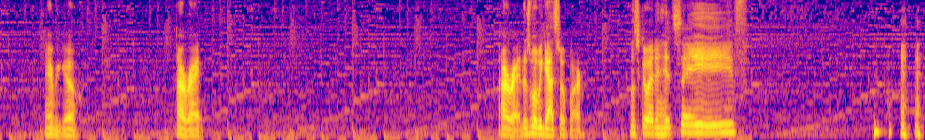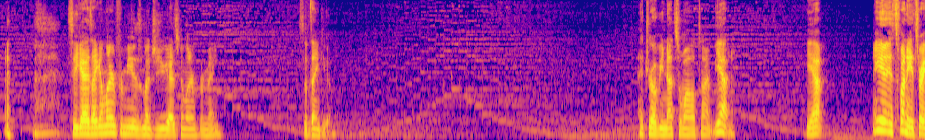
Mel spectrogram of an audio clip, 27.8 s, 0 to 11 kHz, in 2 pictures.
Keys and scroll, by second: 9.9 ctrl+s, 11.3 Return, 11.5 Return.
